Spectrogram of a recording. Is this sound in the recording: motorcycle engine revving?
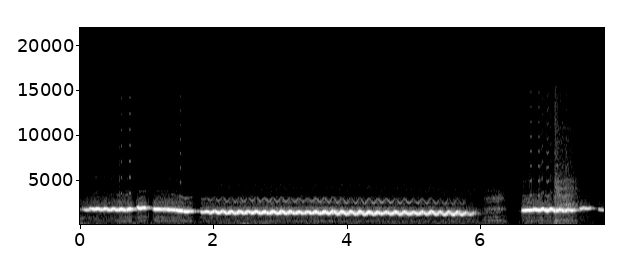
no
